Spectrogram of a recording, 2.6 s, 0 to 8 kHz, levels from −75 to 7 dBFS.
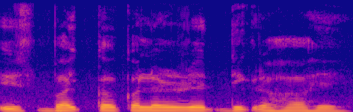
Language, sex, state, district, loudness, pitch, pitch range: Hindi, female, Arunachal Pradesh, Lower Dibang Valley, -16 LUFS, 120 Hz, 110-125 Hz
